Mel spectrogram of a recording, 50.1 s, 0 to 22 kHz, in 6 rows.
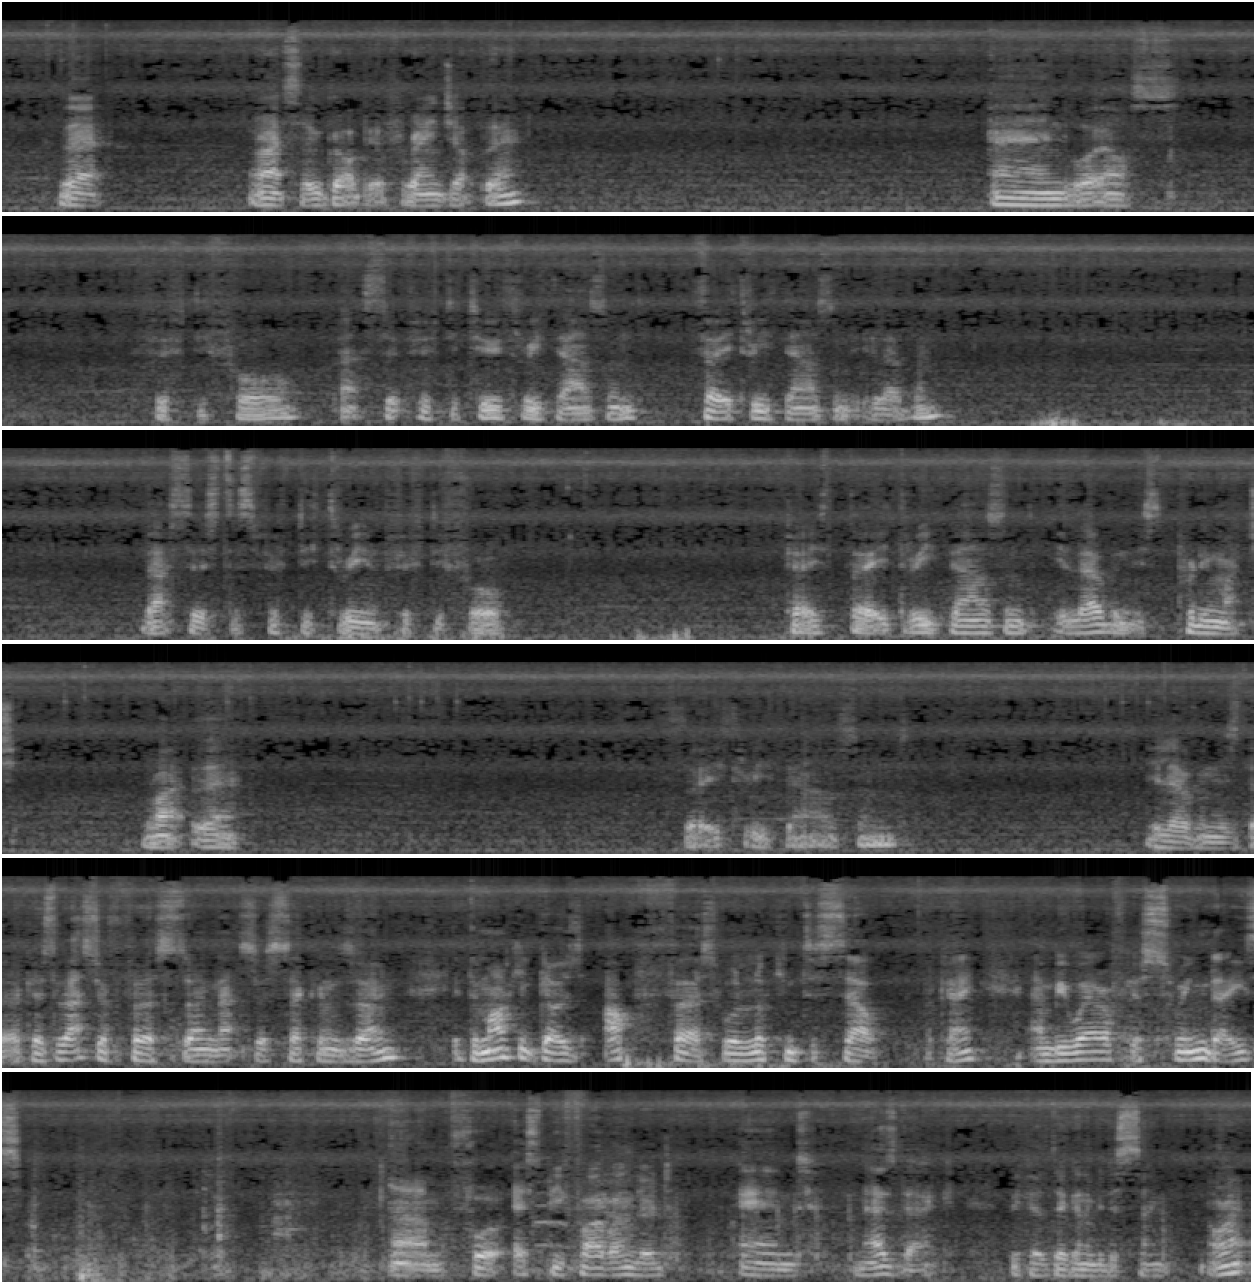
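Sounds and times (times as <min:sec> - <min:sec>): steady background hiss: 0:00.0 - 0:50.0.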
